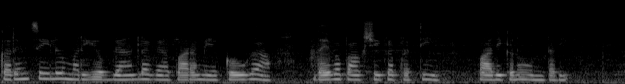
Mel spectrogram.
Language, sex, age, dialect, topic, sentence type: Telugu, female, 18-24, Central/Coastal, banking, statement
